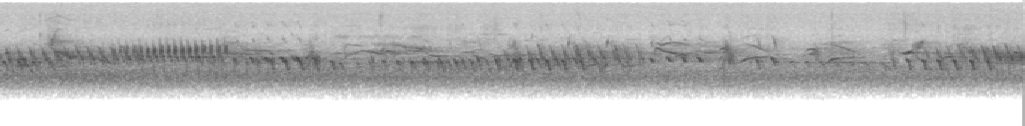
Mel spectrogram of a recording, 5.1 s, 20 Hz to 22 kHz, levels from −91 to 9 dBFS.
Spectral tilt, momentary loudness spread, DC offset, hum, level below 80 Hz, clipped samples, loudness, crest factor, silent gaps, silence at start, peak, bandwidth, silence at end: 14 dB/octave; 6 LU; under 0.1%; none; under -90 dBFS; under 0.1%; -21 LUFS; 16 dB; none; 0 s; -8 dBFS; over 20 kHz; 0 s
